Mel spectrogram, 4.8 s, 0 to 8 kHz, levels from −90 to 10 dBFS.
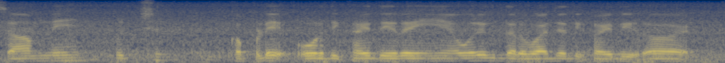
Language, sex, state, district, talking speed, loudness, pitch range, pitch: Hindi, male, Uttar Pradesh, Shamli, 185 wpm, -17 LUFS, 115-120 Hz, 120 Hz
